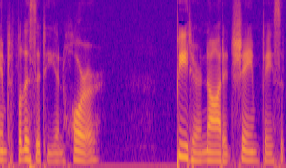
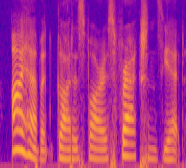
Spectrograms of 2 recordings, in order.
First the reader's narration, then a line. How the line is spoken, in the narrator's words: sighed Sara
